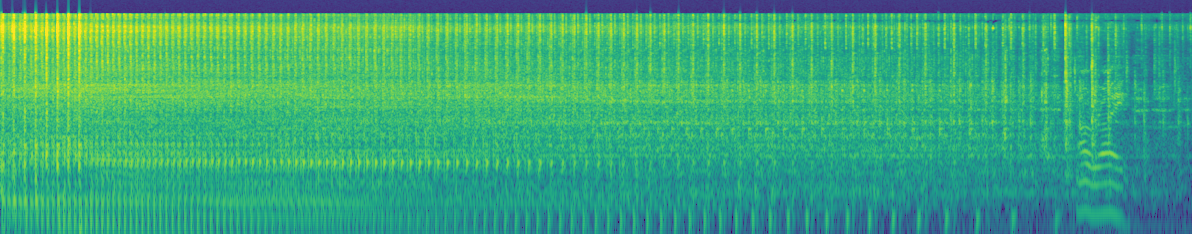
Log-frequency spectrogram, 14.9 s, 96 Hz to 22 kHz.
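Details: 1947 Pond lever-steer tractor after clearing mouse nest caught on flywheel and pressure plate, which had caused severe vibration: even, steady thumping beat slowing and settling, no shake, knock or rattle; vibration fixed, normal running.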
